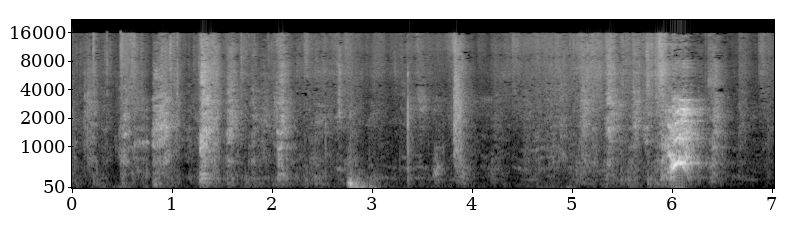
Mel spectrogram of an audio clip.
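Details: Patterdale Terriers chasing and running wild: a few scattered sharp barks, one louder bark near the end, between quieter scuffling and rustling noises.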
